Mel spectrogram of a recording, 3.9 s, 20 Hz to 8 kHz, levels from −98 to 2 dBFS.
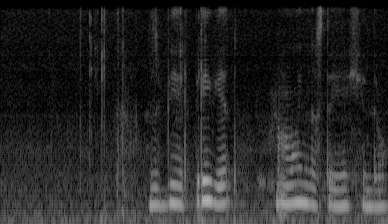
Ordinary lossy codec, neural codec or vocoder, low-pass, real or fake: none; codec, 16 kHz, 8 kbps, FunCodec, trained on Chinese and English, 25 frames a second; 7.2 kHz; fake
